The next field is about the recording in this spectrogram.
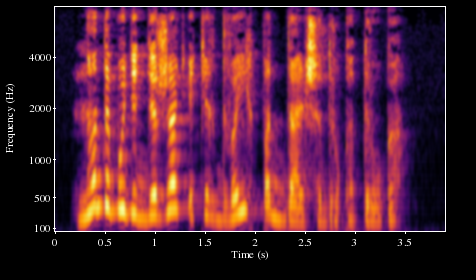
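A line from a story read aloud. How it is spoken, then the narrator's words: Muttering under breath. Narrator (Russian): Бормотал себе под нос Огнезвезд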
